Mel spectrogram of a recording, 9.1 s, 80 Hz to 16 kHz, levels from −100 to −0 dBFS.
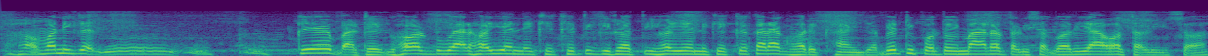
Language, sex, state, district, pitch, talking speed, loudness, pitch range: Bhojpuri, female, Uttar Pradesh, Ghazipur, 205 Hz, 160 wpm, -21 LUFS, 180-220 Hz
